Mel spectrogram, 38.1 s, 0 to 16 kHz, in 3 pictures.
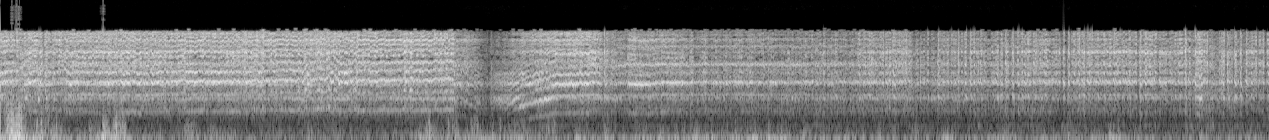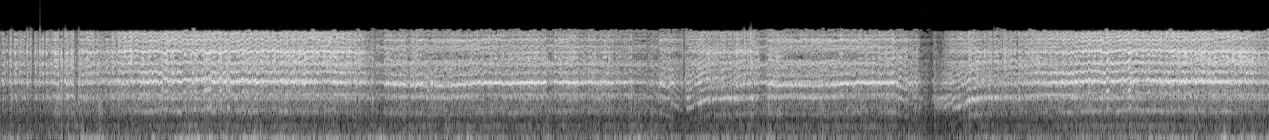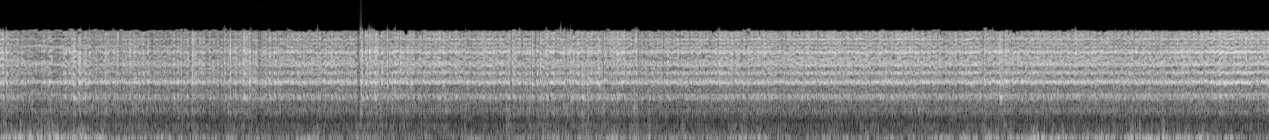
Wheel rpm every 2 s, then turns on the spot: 160, 160, 120, 160, 170, 170, 170, 160, 160, 150, 150, 130, 170, 170, 170, 160, 170, 160, 170.
none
